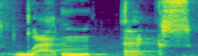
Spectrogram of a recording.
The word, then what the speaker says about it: Latinx: You may have wondered how to pronounce it. Basically, it's Latinx. It's the word Latino, L-A-T-I-N-O, with the O changed to an X, and there's a big issue behind that.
